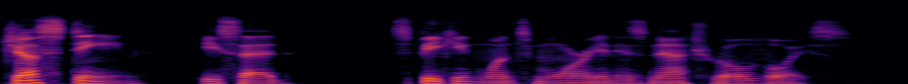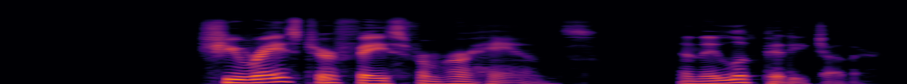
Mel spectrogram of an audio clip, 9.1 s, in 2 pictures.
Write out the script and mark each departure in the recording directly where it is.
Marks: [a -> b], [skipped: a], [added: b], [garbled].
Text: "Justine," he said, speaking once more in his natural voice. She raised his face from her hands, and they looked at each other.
"Justine," he said, speaking once more in his natural voice. She raised [his -> her] face from her hands, and they looked at each other.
